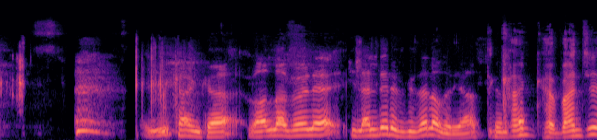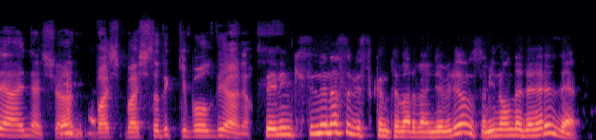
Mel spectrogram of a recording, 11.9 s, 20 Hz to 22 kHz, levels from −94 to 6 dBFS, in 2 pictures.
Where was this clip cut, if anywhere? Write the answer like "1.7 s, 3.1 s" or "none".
3.4 s, 8.5 s, 10.8 s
